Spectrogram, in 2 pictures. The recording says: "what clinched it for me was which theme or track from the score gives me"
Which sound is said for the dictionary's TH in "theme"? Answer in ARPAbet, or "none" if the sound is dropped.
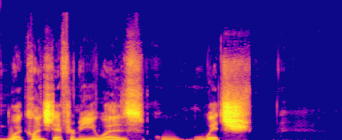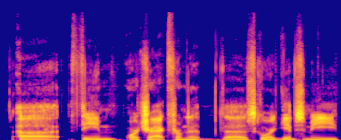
TH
